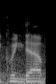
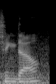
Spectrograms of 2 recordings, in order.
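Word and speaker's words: Qingdao: I say Quing Dao, but I think it's Ching Dao.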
